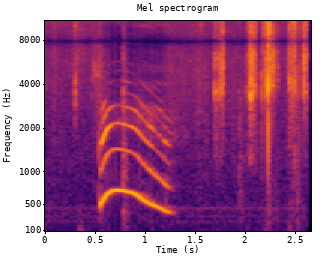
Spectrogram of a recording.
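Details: Black Lab puppy talking on command: one drawn-out, slightly rising then falling whine lasting under a second, followed by soft rustling and handling noises indoors.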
